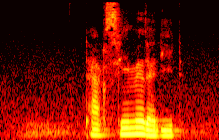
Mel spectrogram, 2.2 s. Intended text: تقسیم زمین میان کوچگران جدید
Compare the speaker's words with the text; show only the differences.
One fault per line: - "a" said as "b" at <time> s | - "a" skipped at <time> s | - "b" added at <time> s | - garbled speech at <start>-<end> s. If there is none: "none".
- "زمین میان کوچگران" skipped at 1.4 s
